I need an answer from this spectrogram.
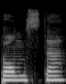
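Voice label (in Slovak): "pomsta", Slovak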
